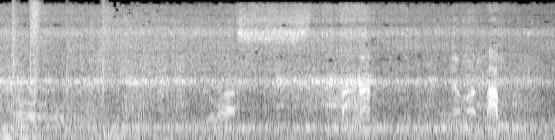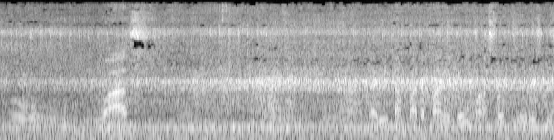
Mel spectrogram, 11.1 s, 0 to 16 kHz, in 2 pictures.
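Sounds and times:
concrete mixer engine chugging: 0:00.0 - 0:11.0.

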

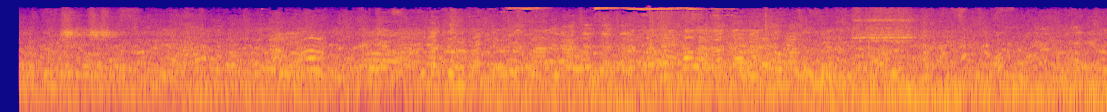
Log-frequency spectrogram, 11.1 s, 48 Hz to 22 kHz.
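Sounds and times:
babble of voices: 0:00.2 - 0:11.0.

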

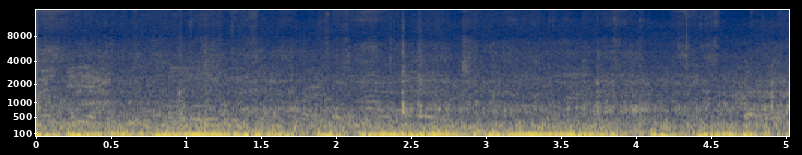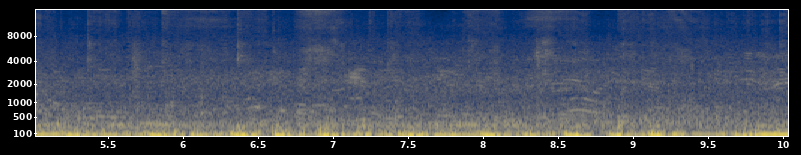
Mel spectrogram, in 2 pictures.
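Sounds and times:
faint voices of passers-by: 0:00.0 - 0:10.0.

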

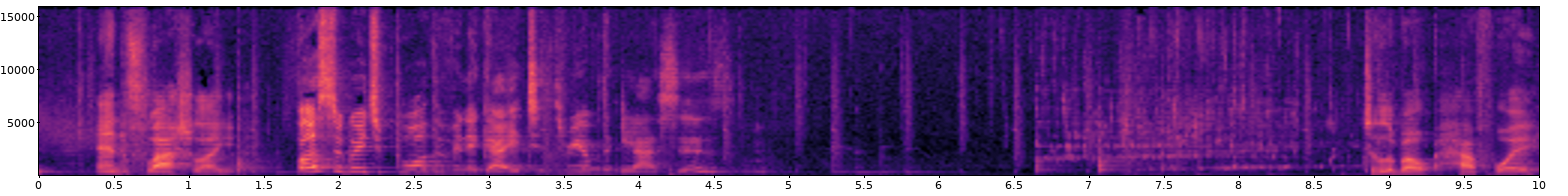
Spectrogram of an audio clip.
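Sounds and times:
background music: 0:00.0 - 0:10.0
liquid pouring into a glass: 0:06.6 - 0:08.9.

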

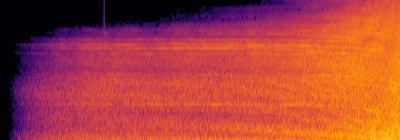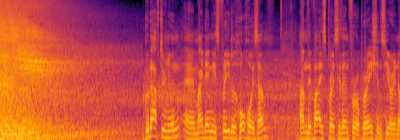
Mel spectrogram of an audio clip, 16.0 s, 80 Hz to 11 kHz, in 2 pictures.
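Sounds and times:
jet engines whining: 0:00.8 - 0:16.0.

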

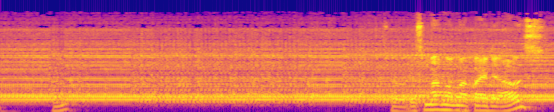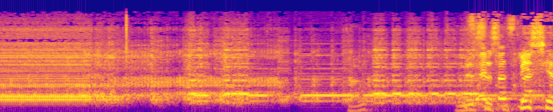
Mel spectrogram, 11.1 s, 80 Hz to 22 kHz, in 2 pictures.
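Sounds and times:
electronic buzzing tones: 0:00.0 - 0:11.0.

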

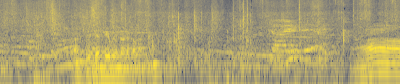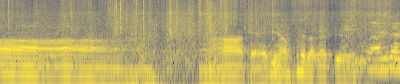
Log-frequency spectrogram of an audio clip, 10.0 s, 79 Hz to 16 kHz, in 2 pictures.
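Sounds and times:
chatter: 0:00.0 - 0:10.0.

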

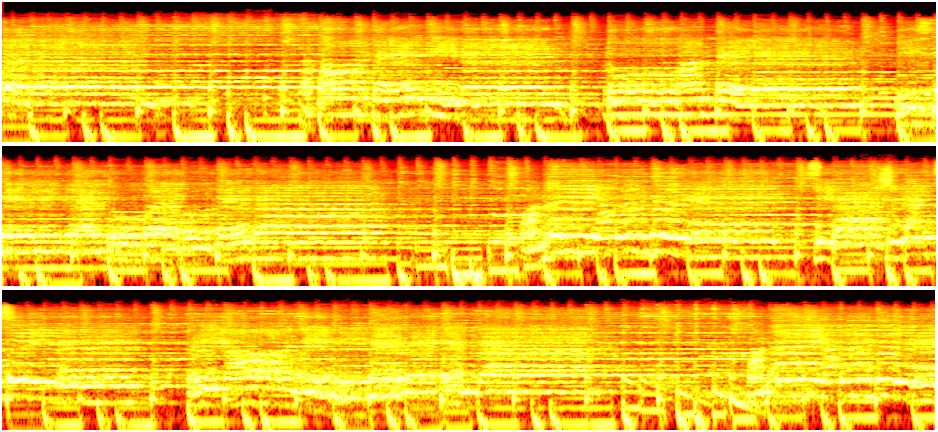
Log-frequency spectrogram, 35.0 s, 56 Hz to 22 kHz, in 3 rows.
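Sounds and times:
mixed choir singing: 0:00.0 - 0:17.3, 0:18.0 - 0:35.0
rhythmic bass accompaniment: 0:00.0 - 0:35.0.

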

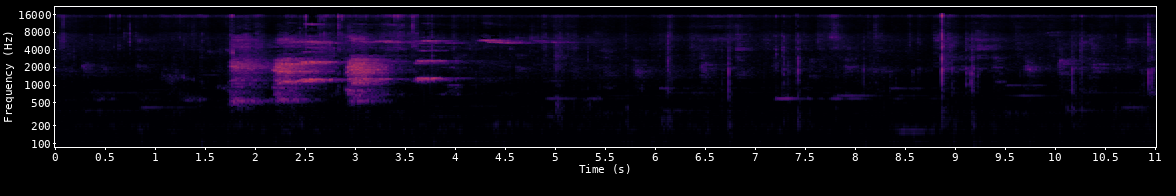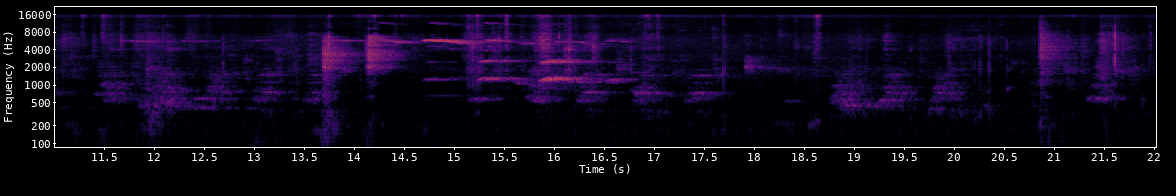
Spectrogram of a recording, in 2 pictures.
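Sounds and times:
dogs barking: 0:00.0 - 0:08.3, 0:09.4 - 0:22.0
dogs whining: 0:00.0 - 0:22.0.

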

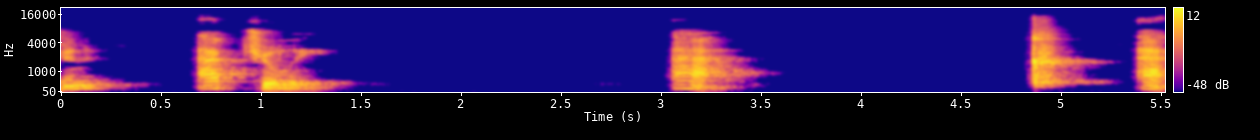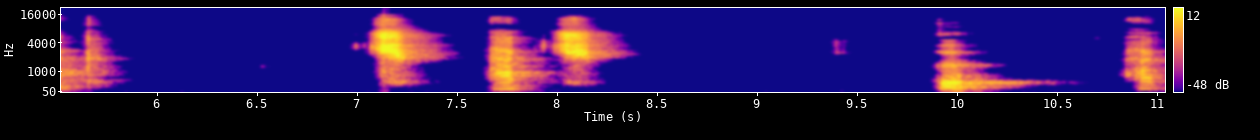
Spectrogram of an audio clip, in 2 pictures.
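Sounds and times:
man pronouncing speech sounds: 0:00.0 - 0:01.4, 0:03.0 - 0:03.6, 0:04.9 - 0:05.8, 0:09.9 - 0:11.0.

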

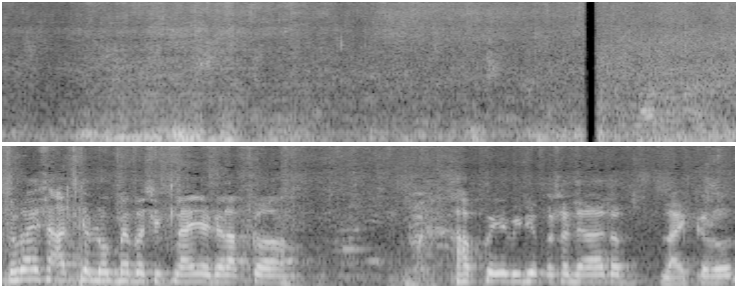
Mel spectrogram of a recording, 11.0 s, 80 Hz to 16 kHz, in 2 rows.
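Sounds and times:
garden hose spraying water: 0:00.0 - 0:11.0.

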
